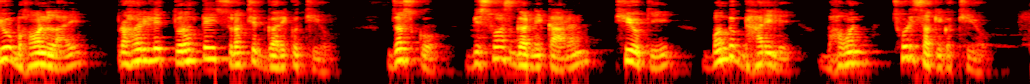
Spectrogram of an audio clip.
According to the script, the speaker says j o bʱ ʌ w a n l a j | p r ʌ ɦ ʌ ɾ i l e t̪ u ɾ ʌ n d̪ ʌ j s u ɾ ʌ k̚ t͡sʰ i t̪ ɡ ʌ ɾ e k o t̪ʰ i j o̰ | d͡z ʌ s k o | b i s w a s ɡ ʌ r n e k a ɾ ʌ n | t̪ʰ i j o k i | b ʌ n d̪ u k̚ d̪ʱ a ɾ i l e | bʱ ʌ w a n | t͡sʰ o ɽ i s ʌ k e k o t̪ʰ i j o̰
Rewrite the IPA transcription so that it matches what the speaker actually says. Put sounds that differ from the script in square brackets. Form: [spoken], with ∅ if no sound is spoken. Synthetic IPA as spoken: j o bʱ ʌ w [ʌ] n l a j | p r ʌ ɦ ʌ ɾ i l e t̪ u ɾ ʌ n [t̪] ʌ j s u ɾ ʌ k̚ t͡sʰ i t̪ ɡ ʌ ɾ e k o t̪ʰ i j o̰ | d͡z ʌ s k o | b i s w a s ɡ ʌ r n e k a ɾ ʌ n | t̪ʰ i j o k i | b ʌ n d̪ u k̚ d̪ʱ a ɾ i l e | bʱ ʌ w [ʌ] n | t͡sʰ o ɽ i s ʌ k e k o t̪ʰ i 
